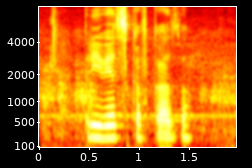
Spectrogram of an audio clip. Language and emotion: Russian, neutral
